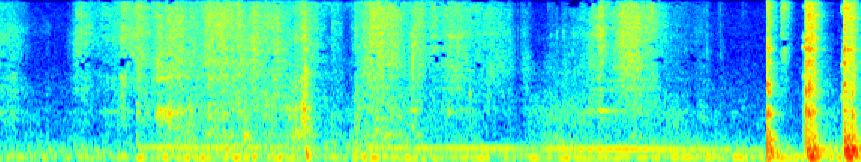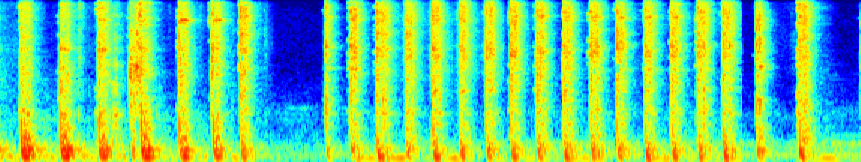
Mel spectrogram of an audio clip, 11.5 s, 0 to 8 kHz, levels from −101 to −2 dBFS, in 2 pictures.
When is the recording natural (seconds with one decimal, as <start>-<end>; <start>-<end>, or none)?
0.0-8.3; 9.1-11.5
